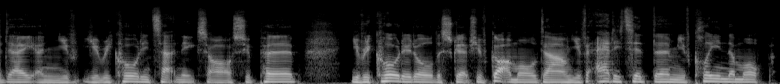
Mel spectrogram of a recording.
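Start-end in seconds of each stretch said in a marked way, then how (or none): none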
